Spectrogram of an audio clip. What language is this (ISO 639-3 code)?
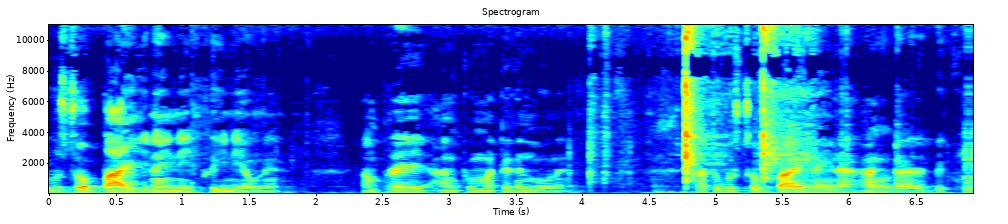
tha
